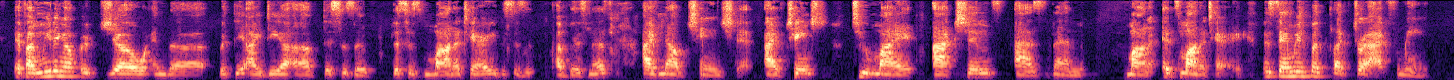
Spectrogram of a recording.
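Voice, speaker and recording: A man speaks at a moderate pace in a medium-pitched voice with ordinary pitch variation. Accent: New York. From Brooklyn, New York. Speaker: professional dancer and drag queen. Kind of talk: casual chat. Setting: video call.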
